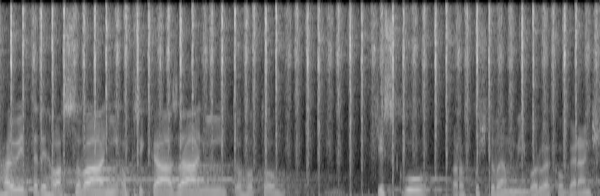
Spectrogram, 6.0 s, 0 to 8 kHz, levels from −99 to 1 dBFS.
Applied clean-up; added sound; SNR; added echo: none; Rattle (instrument); -3 dB; none.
